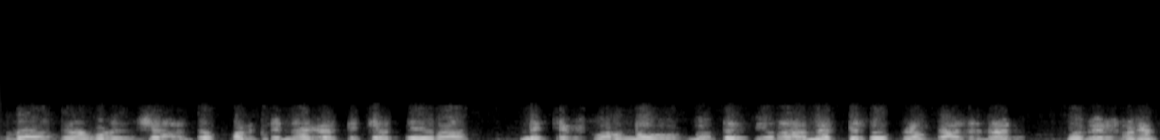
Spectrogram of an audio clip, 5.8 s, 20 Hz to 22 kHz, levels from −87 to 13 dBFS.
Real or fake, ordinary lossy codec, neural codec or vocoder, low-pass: fake; Opus, 16 kbps; codec, 24 kHz, 1.5 kbps, HILCodec; 5.4 kHz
